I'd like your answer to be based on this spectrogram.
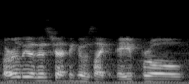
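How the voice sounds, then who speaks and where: A man's voice: medium pitch, fast. A man giving a conversational legal explainer, telling it step by step in emphatic short phrases. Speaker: legal commentator. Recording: distant, dull, noisy replayed audio.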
